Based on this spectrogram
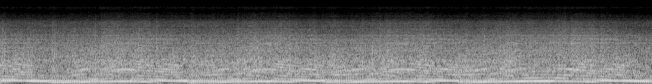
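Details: Yamaha Mio J fuel-injected scooter that kept dying suddenly, after the cracked injector socket was pressed back into contact: engine revs up and drops back repeatedly, firing clean and even with no stumble. The fault is traced to the injector, which has a cracked socket and is clogged.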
